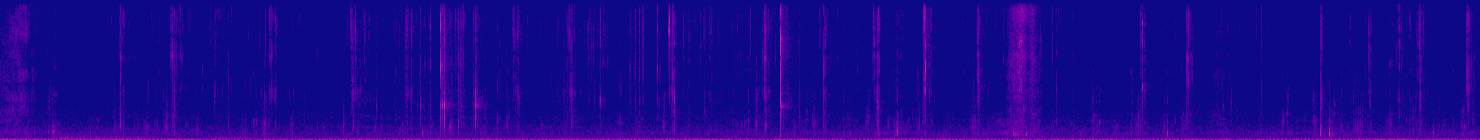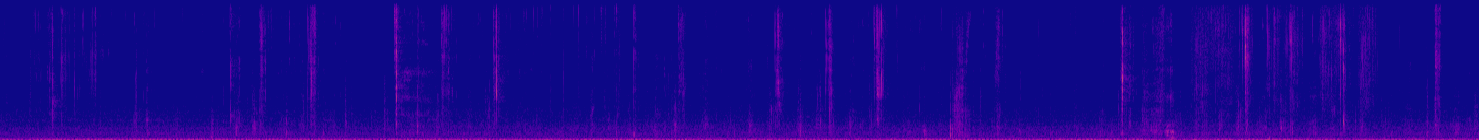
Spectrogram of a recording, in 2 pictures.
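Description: A person chewing big handfuls of rice and curry, with many short sharp mouth clicks scattered throughout, over a low steady hum.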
